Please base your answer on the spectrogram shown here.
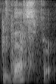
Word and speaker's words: VSEPR: It's based on this theory known as Vesper. We call it Vesper even though it's spelled a little differently.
